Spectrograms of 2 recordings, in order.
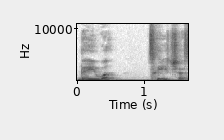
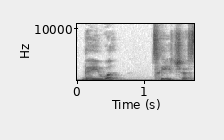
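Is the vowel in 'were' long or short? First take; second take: short; short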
